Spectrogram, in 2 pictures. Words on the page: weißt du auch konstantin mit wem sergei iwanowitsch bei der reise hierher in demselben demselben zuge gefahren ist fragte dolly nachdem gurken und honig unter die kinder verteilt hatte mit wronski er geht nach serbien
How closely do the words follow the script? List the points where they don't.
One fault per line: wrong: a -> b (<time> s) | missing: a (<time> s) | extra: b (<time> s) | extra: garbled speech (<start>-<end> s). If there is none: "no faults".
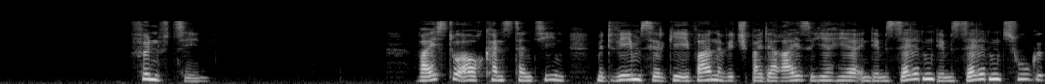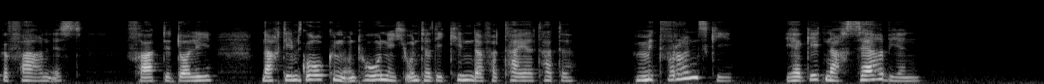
no faults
